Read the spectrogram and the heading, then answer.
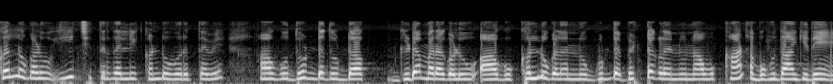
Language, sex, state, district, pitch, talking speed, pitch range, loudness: Kannada, female, Karnataka, Koppal, 255 Hz, 115 wpm, 240-275 Hz, -11 LUFS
